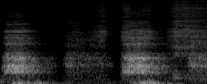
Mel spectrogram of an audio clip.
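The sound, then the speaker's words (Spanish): A person imitates heavy, bull-like snorting breaths, two loud rough exhale bursts with a quieter noisy intake between them, with no talking. “Que tú crees que estás en silencio y el de al lado está respirando así. Ajá. Como toro, güey.”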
